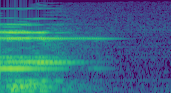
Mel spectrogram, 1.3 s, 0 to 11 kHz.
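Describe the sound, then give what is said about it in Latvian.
A single bright voting bell ring in a parliament chamber, with a sharp metallic strike, its clear ringing tones fading away over about a second, heard alone with no voices. “Lūdzu zvanu, balsosim par 91. atbildīgās komisijas priekšlikumu.”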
